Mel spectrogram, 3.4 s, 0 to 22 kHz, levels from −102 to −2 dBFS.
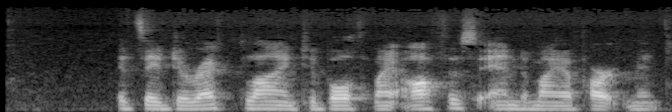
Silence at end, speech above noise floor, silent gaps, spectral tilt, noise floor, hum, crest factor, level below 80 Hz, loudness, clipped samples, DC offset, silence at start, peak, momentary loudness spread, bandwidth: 0.1 s; 38 dB; none; -6 dB/octave; -64 dBFS; none; 20 dB; -64 dBFS; -26 LUFS; under 0.1%; under 0.1%; 0.6 s; -6 dBFS; 6 LU; 15.5 kHz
